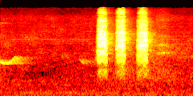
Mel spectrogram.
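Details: Ashy drongo, in a natural recording offered as a trapping lure, gives three loud rasping squawks in quick succession after a faint whistled note, with light background hiss.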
